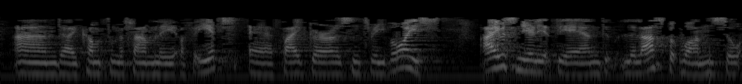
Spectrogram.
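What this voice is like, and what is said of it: Belfast accent. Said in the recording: “as you know by my accent, you'll realise that I'm a city girl, born and bred in Belfast”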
